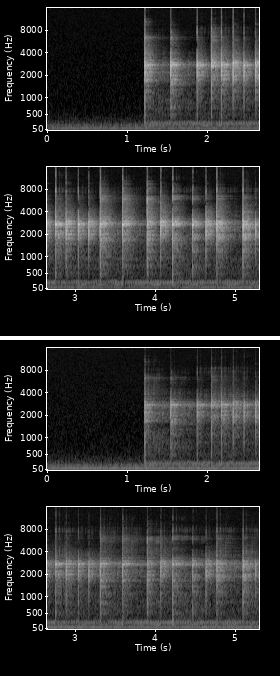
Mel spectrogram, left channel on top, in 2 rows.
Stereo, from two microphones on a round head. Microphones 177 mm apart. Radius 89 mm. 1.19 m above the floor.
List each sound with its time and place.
1.2 s a clap: 75° left (ahead or behind), 1.4 m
